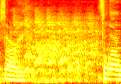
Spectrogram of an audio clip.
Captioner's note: audience laughing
